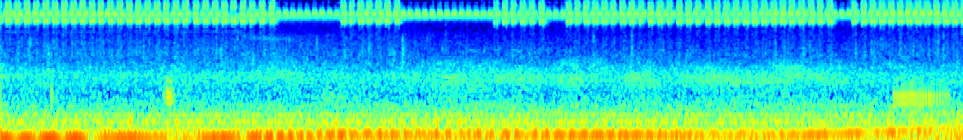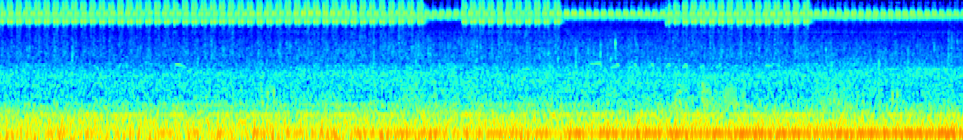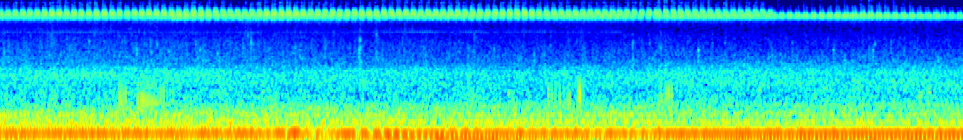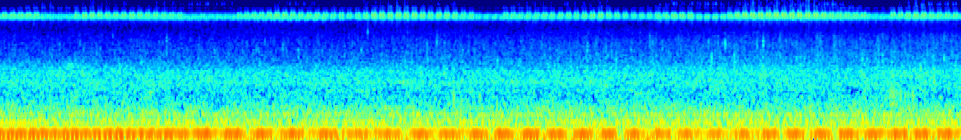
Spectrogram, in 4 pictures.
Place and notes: Marais-Vernier, France - Criquets
This day, we slept in a pasture. Here, some criquets sing during the night.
